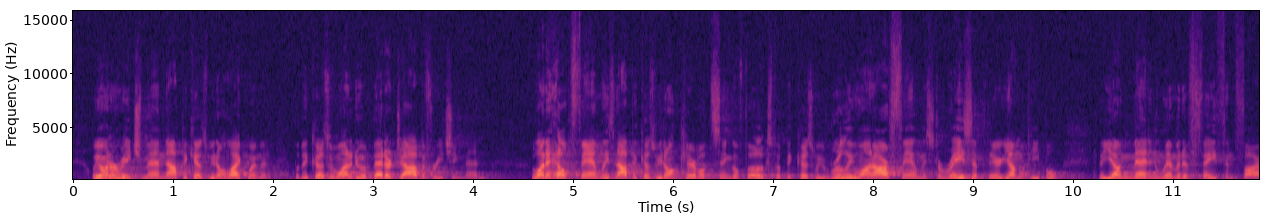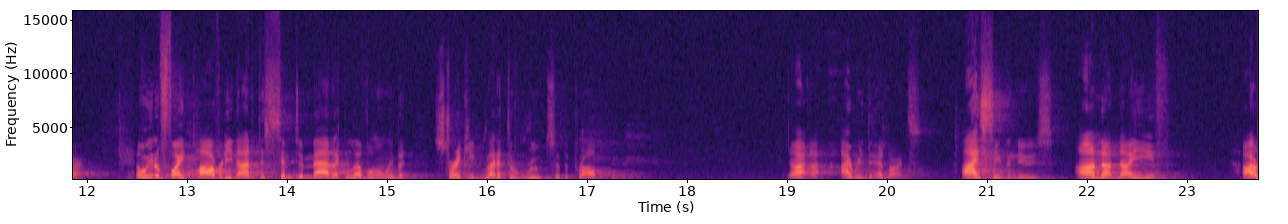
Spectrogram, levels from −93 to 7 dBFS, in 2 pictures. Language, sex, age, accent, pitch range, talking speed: English, male, 40-59, American, 165-220 Hz, 240 wpm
